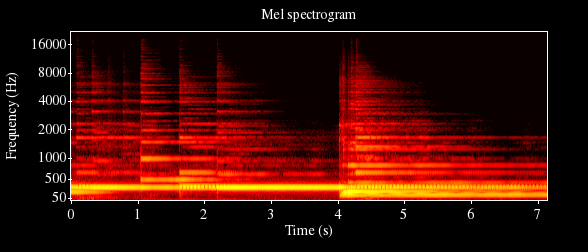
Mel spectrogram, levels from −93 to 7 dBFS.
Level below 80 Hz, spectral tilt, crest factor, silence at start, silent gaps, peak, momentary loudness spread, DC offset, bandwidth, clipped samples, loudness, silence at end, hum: -64 dBFS; -9 dB/octave; 14 dB; 0 s; none; -10 dBFS; 10 LU; under 0.1%; 6.6 kHz; under 0.1%; -24 LUFS; 0 s; none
